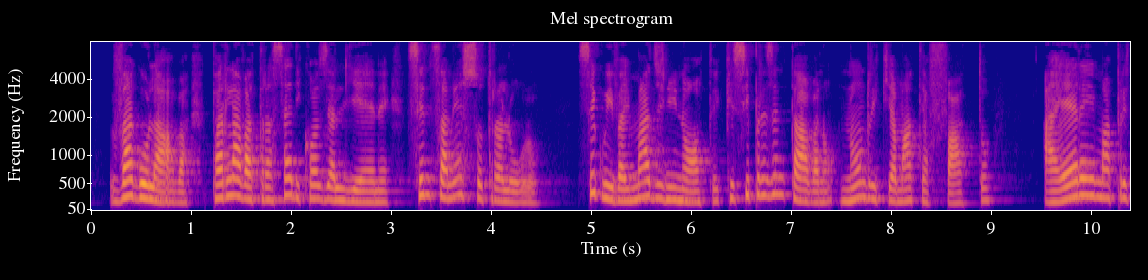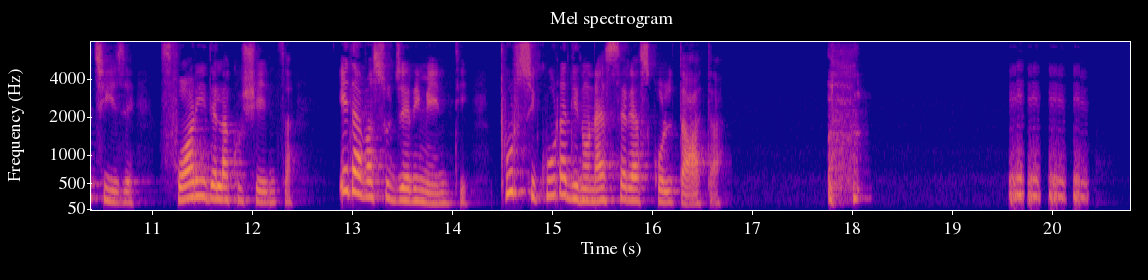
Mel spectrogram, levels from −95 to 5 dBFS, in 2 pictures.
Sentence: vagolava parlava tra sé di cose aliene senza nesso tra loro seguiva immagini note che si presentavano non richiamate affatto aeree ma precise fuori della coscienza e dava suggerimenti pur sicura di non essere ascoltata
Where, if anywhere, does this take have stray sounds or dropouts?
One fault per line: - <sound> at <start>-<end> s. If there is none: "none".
- laugh at 17.7-18.2 s
- laugh at 19.6-20.4 s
